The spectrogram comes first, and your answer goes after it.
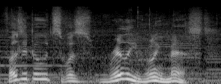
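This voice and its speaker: Young male superhero man actor, hesitant, conciliatory, lively intonation, audio drama, echoing reverb. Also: on the high side, normal speed. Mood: hesitant, earnest. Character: earnest, awkward, conciliatory young male superhero held captive. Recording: long reverb over faint music.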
